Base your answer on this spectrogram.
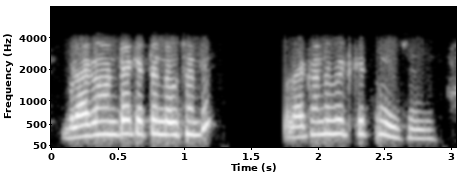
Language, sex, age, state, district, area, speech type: Odia, female, 45-60, Odisha, Rayagada, rural, conversation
